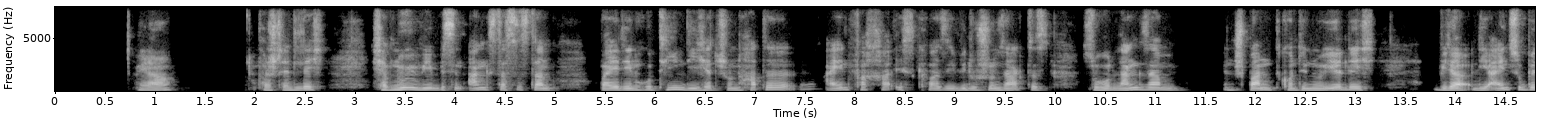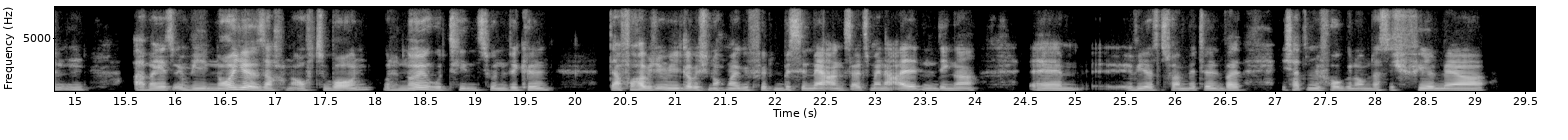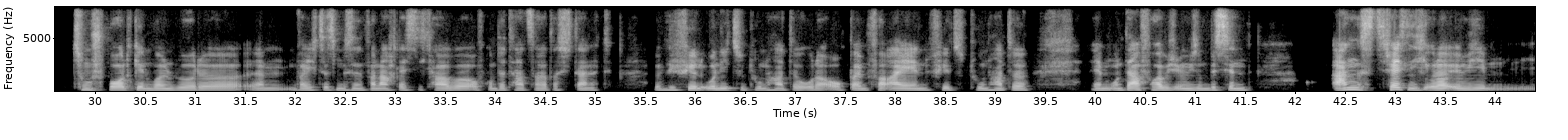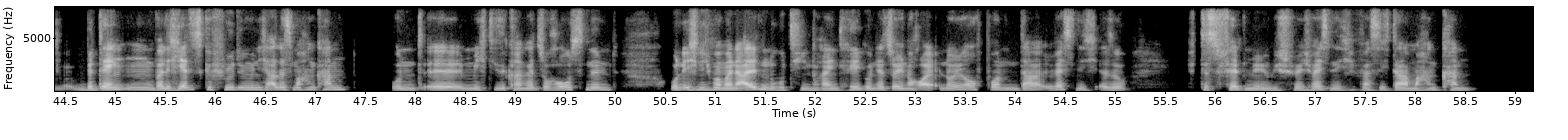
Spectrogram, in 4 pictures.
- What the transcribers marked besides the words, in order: other background noise; tapping; stressed: "kann"
- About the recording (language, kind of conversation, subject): German, advice, Wie kann ich nach einer Krankheit oder Verletzung wieder eine Routine aufbauen?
